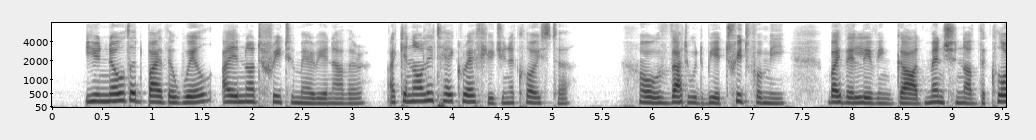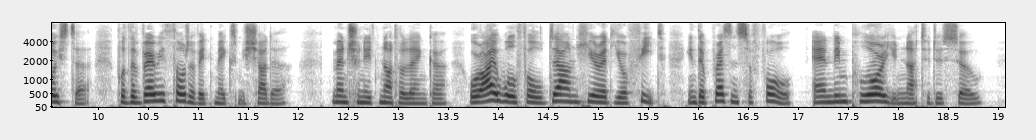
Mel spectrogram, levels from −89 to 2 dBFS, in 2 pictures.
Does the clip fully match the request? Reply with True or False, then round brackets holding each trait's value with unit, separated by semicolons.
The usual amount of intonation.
True (4.1 semitones)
